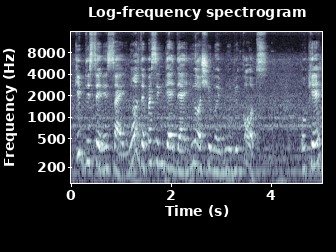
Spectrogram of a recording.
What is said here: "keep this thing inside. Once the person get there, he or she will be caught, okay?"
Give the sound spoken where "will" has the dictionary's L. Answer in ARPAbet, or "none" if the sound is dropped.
W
